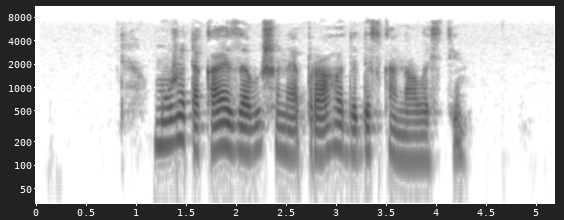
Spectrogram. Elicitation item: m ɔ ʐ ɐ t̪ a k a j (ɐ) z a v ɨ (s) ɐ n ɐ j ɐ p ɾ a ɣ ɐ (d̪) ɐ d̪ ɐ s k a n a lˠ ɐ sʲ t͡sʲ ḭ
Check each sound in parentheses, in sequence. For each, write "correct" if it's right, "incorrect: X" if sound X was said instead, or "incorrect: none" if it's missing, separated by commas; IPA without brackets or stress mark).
correct, incorrect: ʂ, correct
